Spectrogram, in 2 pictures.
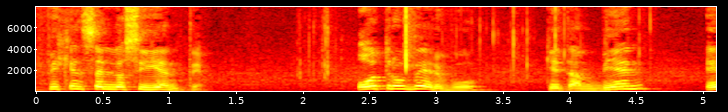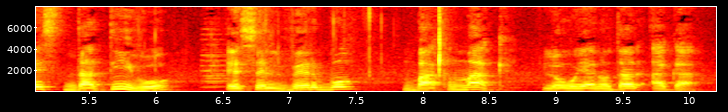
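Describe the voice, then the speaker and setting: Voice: mid-range voice, dark tone. A Turkish language teacher, giving a whiteboard grammar lesson, patient, repeating example phrases and checking understanding with tag questions.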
